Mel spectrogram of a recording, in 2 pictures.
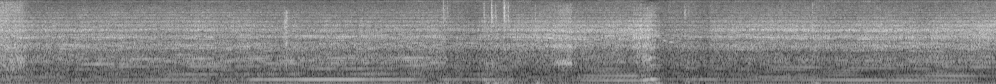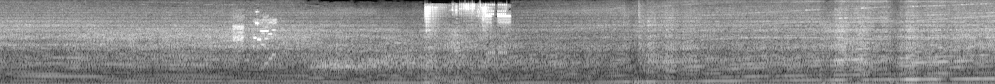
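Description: A motorcycle engine hums steadily, its pitch slowly falling as it slows and then rising again as it speeds up.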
